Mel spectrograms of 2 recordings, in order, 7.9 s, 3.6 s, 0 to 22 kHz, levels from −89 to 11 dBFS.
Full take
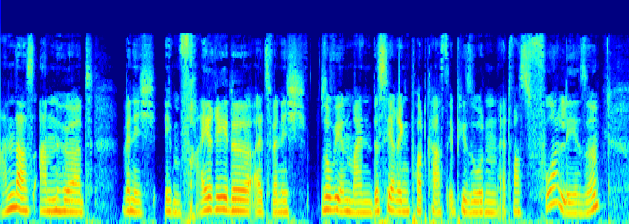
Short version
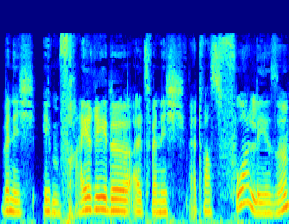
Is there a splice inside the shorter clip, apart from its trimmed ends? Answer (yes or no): yes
